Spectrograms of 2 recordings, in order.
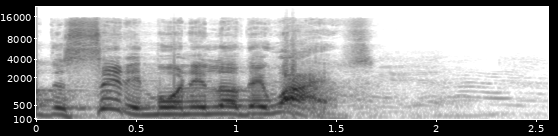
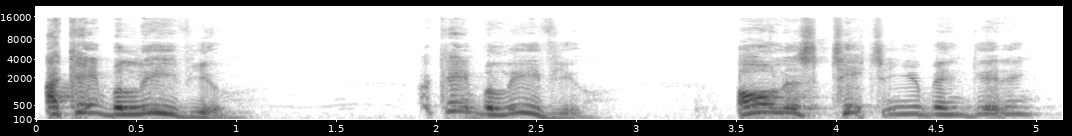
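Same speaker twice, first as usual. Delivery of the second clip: softer, disappointed sermon voice; hushed preaching; 3 semitones lower, 9 dB quieter than usual. Acted. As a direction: drop it down and chide them gently. Hushed scolding after climax.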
